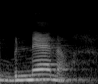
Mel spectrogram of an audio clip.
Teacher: न पे स्ट्रेस जा रहा है, तो इसको लाउडर है, लॉन्गर है, हायर है, तो ये बाकी कैसे होंगे, क्वाइटर होंगे, शॉर्टर होंगे और लोअर होंगे।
